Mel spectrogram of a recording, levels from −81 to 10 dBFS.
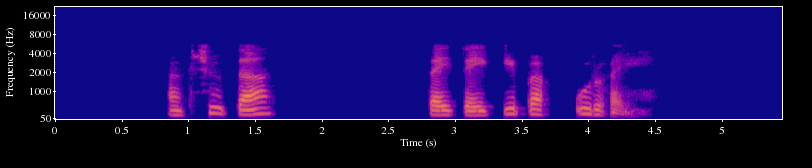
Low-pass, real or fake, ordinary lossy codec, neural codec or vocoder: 5.4 kHz; real; Opus, 32 kbps; none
